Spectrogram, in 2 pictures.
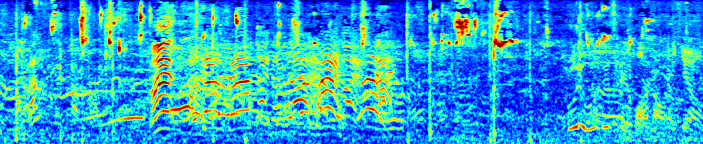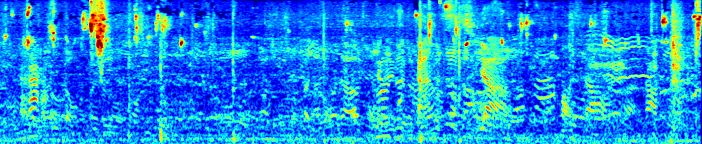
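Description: A basketball bouncing on an outdoor hard court during play, with sharp bounce impacts scattered throughout. Spectators shout over it, loudest a couple of seconds in.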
